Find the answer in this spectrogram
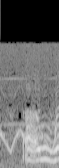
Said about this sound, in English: What's that? There's a police car, I should imagine. It seems to be coming this way.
